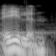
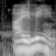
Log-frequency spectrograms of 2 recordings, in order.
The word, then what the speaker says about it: Eileen: Aylin. That's how they pronounce it, Aylin. Eileen, not Emilia, that's what I called her earlier.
